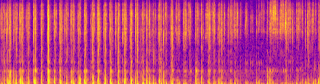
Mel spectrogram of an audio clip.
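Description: Fingertips tap and brush the base and rim of a single small, white, hollow, empty disposable paper cup held in one hand, while the cup moves from side to side near the microphone. About four quick, uneven taps a second give dry, hollow thumps with almost no ring, mixed with papery brushing and scratching hiss that swells toward the end.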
